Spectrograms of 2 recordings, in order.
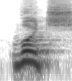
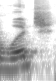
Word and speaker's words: Łódź: Łódź, yes, spelled like with an L, but it's like Yeah. same as Wrocław, Yeah. Łódź.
